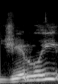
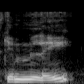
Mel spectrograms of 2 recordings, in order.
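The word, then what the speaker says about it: Gimli: of this city correctly is it pronounced jimly or gimly uh think it's gimly gimly yeah that the famous situation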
